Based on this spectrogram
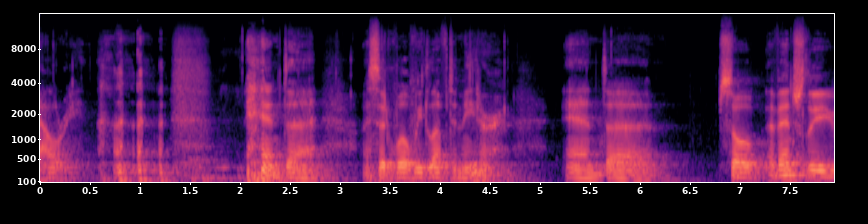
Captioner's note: chuckles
